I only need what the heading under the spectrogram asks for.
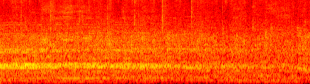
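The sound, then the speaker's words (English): Sustained applause from a sellout stadium crowd at The Den, Millwall's home ground, saluting a departing long-serving player; dense, steady clapping that eases slightly in level toward the end. “Huge round of applause around the den, but a great servant for the club.”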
